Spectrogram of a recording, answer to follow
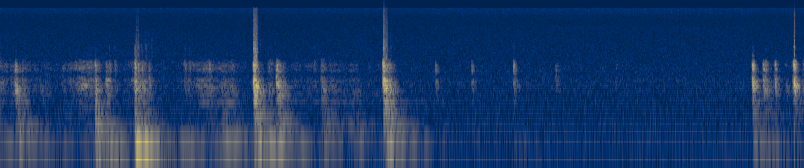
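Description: Wooden rowboat being rowed: three sharp knocks about a second and a quarter apart from the oars working in their oarlocks, with water splashing against the hull. A few seconds of quieter gliding follow, then another cluster of knocks near the end.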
